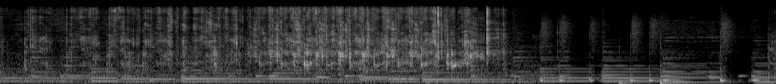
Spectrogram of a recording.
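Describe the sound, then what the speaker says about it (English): Yeast, sugar and salt stirred into warm water in a bowl for croissant dough: a continuous soft swishing and light scraping under steady background music, close and fairly quiet, ending in a few small knocks. "Then we're going to stir this together and let it sit for about 5 to 10 minutes."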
